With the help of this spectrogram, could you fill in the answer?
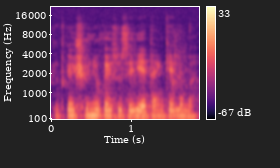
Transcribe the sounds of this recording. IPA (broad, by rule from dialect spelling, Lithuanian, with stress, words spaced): ˈkɐt kɐɪ ʃʊˈnʲʊkɐɪ sʊsʲɪˈrʲiɛtʲɛ ɐn ˈkʲɪlʲɪmɐ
